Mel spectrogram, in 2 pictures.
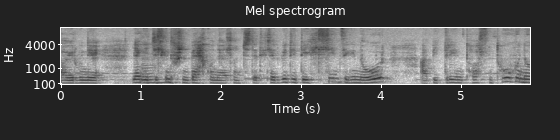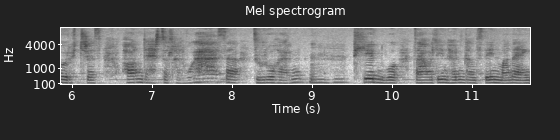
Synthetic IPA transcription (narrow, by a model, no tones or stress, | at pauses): ɔjɞ̆rɣuneː | jaket͡ɕɪ̆ɮxɘ̆nt̪ʰu̥wʃɪ̆npæːχɡujnœɮʁɞ̆mt͡ɕʰt̪ʰeːt̪ʰe̥xɮeːrpit̪it̪exɮiːnt͡sʰeɣɘ̆noːr | apit̪riːnt̪ʰʊːɮsə̆nt̪ʰuːxɵ̆noːɾʊt͡ɕraːs | χɔɾɞ̆mt̪æːr̥ʲsʊːɮʁiːrʊɣasaːt͡sɵɾuːɢaɾə̆nt̪ʰe̥xeːrnɵɣoːt͡saːwə̆ɮenχœɾʲɪnt̪ʰawnăst̪æːenmanæːæŋ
